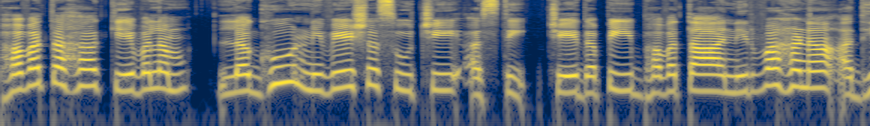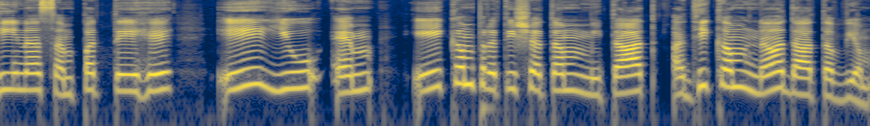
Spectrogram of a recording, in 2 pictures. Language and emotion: Sanskrit, neutral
